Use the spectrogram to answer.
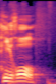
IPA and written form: ˈi.xo (hijo)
